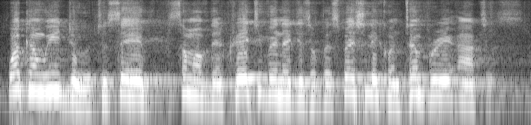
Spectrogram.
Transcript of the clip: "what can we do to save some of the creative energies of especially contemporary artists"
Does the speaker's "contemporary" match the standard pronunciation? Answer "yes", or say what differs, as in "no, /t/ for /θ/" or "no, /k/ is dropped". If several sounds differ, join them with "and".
yes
